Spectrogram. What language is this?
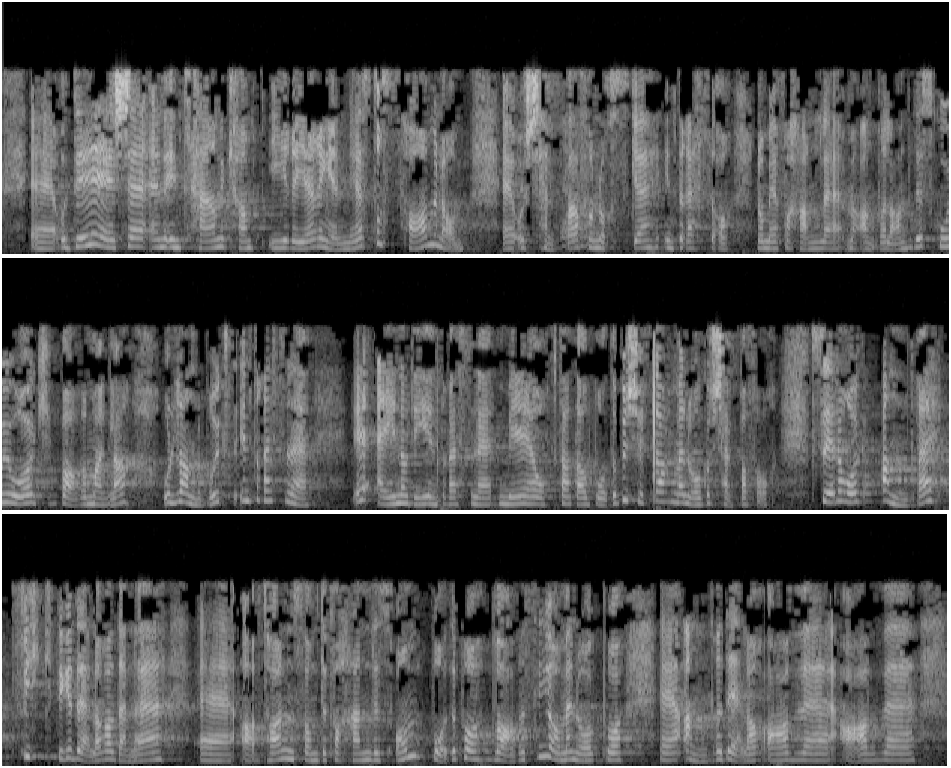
Norwegian Bokmål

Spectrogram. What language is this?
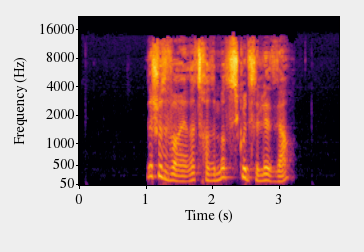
Kabyle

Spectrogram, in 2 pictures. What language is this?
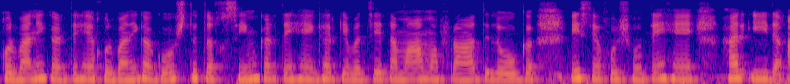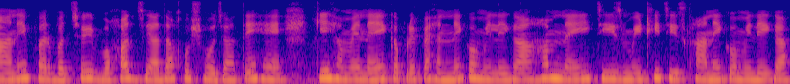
Urdu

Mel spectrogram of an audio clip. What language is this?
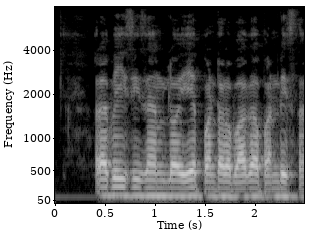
Telugu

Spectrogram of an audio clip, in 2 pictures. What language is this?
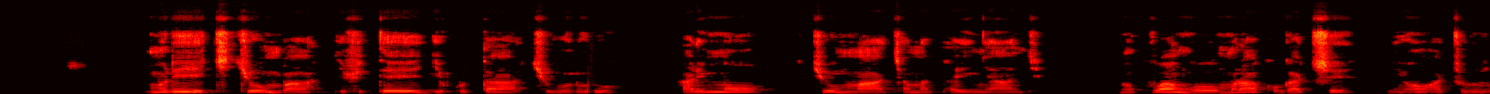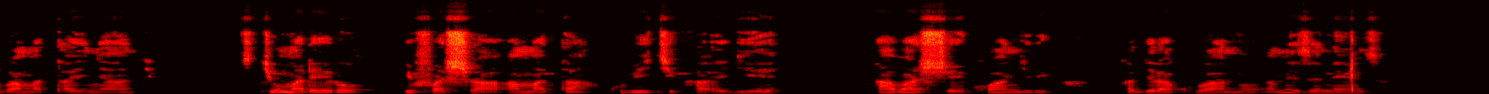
Kinyarwanda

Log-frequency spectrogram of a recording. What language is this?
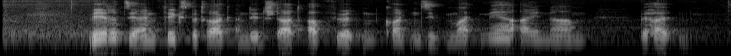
German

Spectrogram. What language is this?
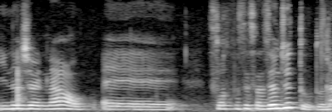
Portuguese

